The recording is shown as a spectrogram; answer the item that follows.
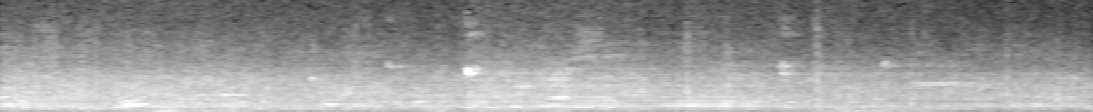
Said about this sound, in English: And it's double bonus for both teams, so he rims out on the free throw.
